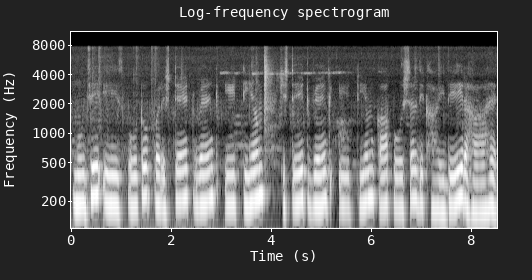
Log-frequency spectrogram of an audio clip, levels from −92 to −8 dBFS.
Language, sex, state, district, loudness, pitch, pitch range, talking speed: Hindi, female, Madhya Pradesh, Umaria, -16 LUFS, 185 Hz, 180-200 Hz, 110 wpm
